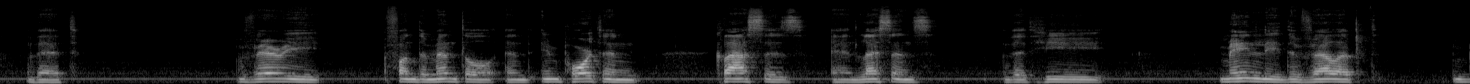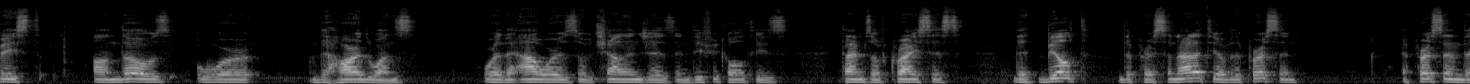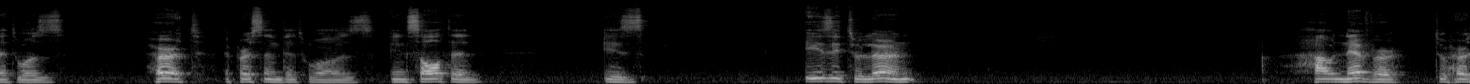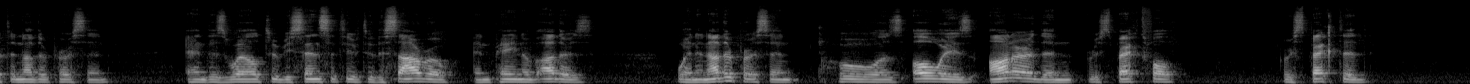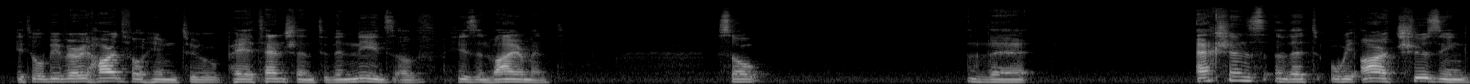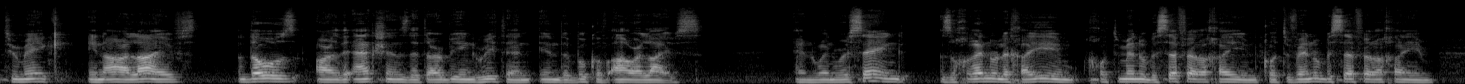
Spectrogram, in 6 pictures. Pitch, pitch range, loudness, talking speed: 115 Hz, 110-130 Hz, -29 LUFS, 85 wpm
